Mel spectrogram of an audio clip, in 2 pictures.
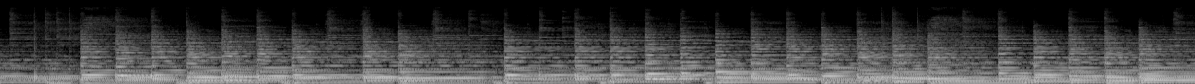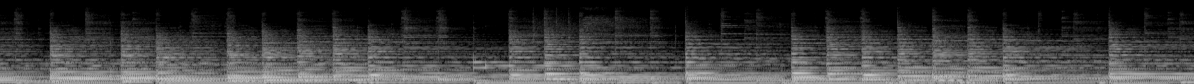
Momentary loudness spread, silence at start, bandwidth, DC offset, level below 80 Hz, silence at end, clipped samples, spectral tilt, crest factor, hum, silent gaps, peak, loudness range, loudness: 6 LU; 0 s; 15.5 kHz; 0.3%; -32 dBFS; 0 s; under 0.1%; -7 dB/octave; 16 dB; none; none; -4 dBFS; 2 LU; -21 LUFS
